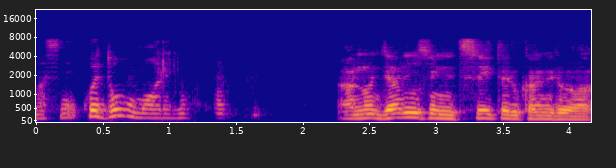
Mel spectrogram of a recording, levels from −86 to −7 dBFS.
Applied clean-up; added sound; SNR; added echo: neural mask model DeepFilterNet 3.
